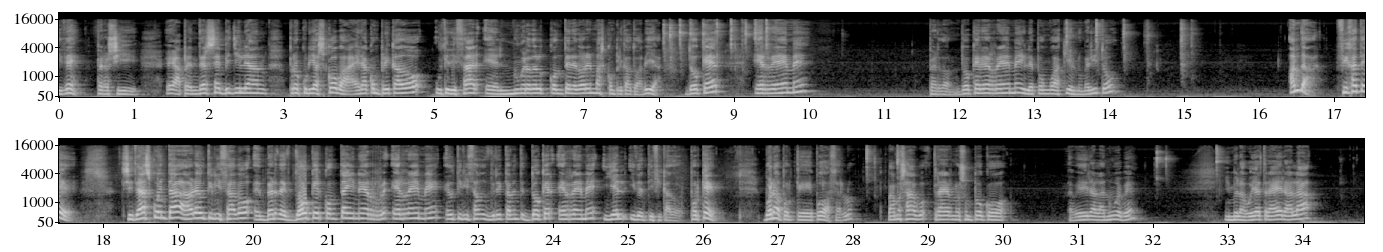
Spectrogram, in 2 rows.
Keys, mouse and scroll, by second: 7.9-9.8 typing, 11.4 click, 12.8-13.8 drag, 14.2 ctrl+alt+v, 15.0 Return, 32.1 super+9.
